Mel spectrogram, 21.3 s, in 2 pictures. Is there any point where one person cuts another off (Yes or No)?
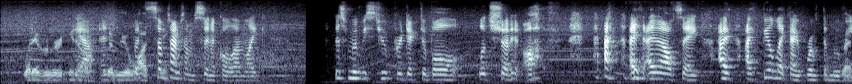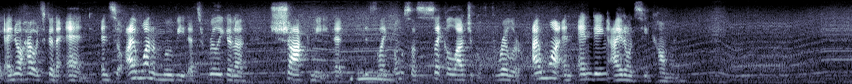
Yes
